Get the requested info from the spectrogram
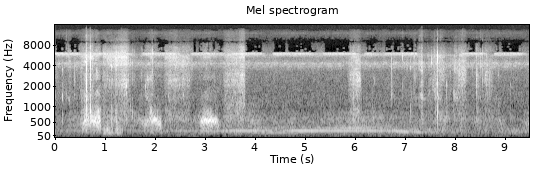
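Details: Close-up of wild raccoons feeding: three loud, wet crunching bursts about a second apart, then quieter scattered smacking and clicks over a low steady hum.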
